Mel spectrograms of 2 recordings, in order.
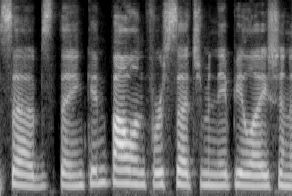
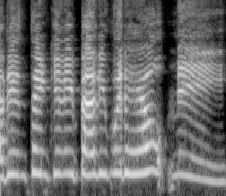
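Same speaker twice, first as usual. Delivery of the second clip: put-on, very high, rushed, near-tears gush; 11 semitones higher than usual. Teasing the other speaker who is thanking a PayPal sender, mock crying. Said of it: "She's going to cry".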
